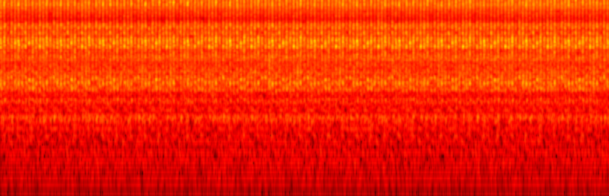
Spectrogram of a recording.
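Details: Ford C-Max at idle: regular knock, roughly three to four a second, riding over the engine; owner suspects the flywheel, source unconfirmed.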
